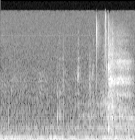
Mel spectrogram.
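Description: Quiet indoor room tone with a steady low electrical hum, and a soft breath drawn in near the end.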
